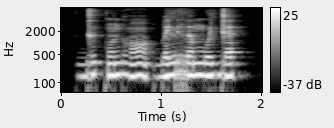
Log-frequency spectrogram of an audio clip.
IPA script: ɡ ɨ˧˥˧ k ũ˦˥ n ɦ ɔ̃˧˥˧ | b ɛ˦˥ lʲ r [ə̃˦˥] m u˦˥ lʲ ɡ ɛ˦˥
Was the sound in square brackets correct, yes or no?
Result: no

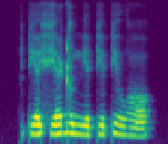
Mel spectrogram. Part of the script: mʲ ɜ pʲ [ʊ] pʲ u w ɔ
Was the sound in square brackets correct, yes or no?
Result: yes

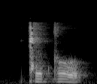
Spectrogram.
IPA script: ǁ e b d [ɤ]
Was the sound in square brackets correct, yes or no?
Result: yes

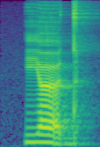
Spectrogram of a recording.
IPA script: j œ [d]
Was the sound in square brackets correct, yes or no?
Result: yes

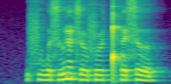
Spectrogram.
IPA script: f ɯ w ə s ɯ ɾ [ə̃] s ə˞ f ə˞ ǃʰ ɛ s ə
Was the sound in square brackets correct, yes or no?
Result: yes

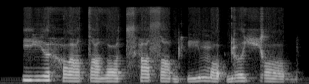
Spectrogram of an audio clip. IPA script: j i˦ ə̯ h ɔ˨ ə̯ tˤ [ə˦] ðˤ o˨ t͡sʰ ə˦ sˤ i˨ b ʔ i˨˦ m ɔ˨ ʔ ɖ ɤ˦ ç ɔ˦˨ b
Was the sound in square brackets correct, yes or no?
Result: no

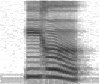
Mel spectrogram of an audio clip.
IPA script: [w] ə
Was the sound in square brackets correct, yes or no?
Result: no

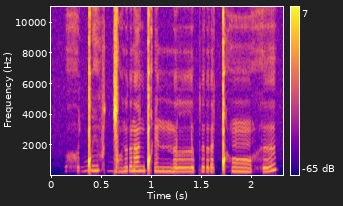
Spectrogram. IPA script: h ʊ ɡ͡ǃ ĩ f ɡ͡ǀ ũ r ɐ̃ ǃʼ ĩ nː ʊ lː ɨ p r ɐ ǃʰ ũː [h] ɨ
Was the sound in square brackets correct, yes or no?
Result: yes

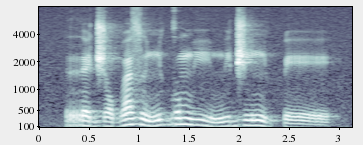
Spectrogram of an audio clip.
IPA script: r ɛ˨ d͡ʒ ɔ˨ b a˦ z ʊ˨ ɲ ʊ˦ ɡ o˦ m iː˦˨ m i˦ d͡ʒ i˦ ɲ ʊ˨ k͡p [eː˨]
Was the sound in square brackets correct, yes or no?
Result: yes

